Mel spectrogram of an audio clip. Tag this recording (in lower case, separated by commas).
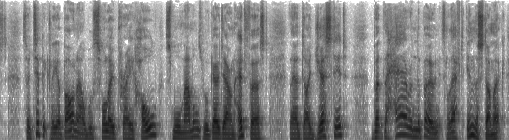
speech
